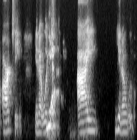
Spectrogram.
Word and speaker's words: Aarti: a long time and now i'm like no it's actually arty like you know this is how it's pronounced this is how you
